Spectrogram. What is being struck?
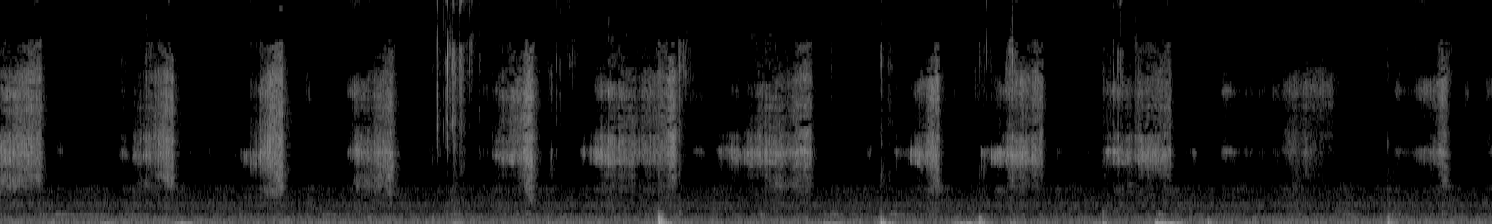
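Kinetic sand block.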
